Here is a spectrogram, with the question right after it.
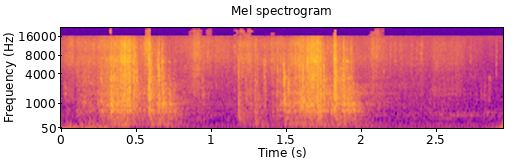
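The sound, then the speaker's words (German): Paper towel being pulled from a dispenser twice, each a brisk rustling, tearing swish lasting under a second, with a short pause between and a faint click at the end. “Das war das Herausziehen von Papier aus einem Papierspender.”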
